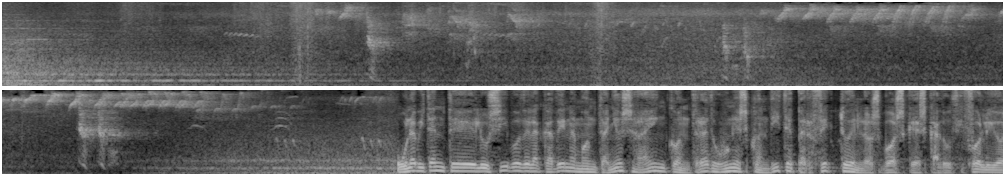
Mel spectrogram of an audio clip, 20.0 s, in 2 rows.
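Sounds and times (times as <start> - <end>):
birds calling: 0.0 - 14.1
insects buzzing: 0.0 - 14.4.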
